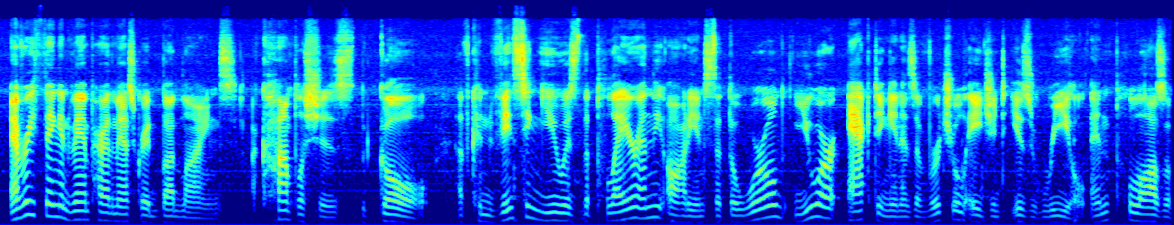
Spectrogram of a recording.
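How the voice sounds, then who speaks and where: Vocal fry in a man's fairly high voice, very wide pitch swings, a moderate pace and hardly any pauses. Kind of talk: video game critique commentary. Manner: unscripted, meandering.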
